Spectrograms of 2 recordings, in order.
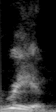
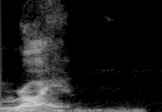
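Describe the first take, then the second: First: The name is said the native, non-anglicised way. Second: The name is said the anglicised way. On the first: The speaker calls it right. "So Rian, there we go" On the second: The speaker calls it wrong. "I feel like I want to say Ryan"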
